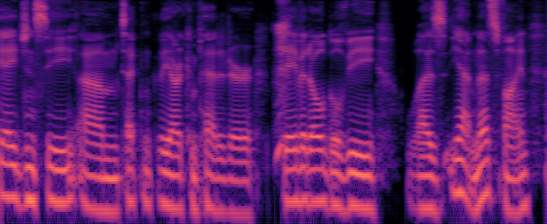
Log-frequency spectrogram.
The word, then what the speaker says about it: Ogilvy: Ogilvy? O-G-I-L-V-Y. – Oh, Ogilvy.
